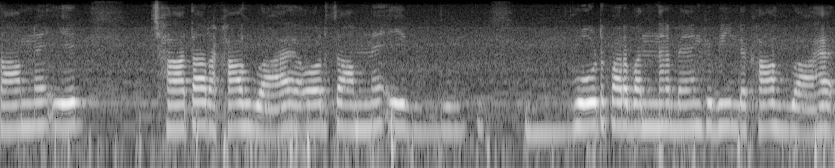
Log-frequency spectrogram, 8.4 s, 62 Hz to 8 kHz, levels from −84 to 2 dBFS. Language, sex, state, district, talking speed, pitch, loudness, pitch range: Hindi, male, Uttar Pradesh, Jalaun, 130 wpm, 195 Hz, -15 LUFS, 185-200 Hz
